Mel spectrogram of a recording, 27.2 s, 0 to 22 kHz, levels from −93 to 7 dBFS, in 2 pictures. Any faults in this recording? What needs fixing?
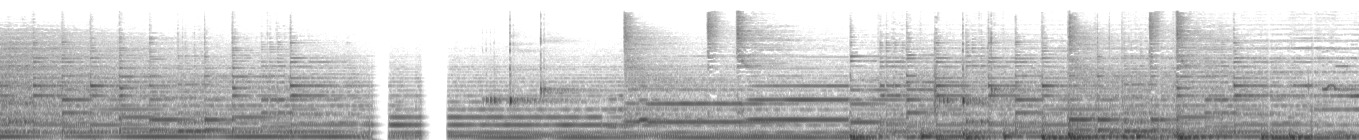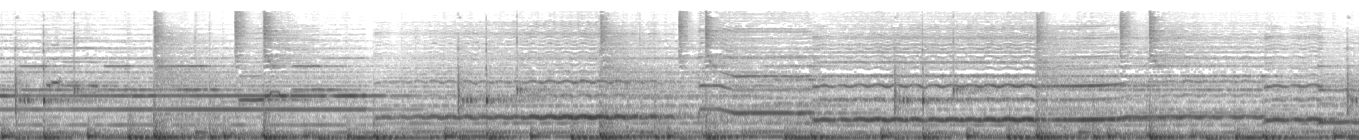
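From 3.69 to 4.16 s the sound catches and drags three times, each hiccup held over rather than cut. The longest hang is 158 ms, and together they fill 251 ms, about half of that stretch, with nothing actually lost. These are repeated stalls (stutter). Packets arrived late or slower than playback, so the jitter buffer kept running dry and the receiver stretched the last sound until fresh audio arrived. A deeper or adaptive jitter buffer on the receiving side, plus a steadier network path, would prevent it.

Right after, from 4.20 to 4.49 s, the sound freezes into a fading continuation that falls to silence for about 190 ms, then resumes where it left off. The pause adds 266 ms of filled time and 266 ms of extra delay, with nothing missing. This is a call audio freeze, likely caused by packets held up in transit, which emptied the jitter buffer until they arrived. 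Reducing congestion on the route and allowing more buffer headroom would prevent it.

From 9.70 to 10.79 s the sound plays noticeably hurried at the same pitch, running at 108% speed. It happens again more gently from 14.97 to 17.08 s at 104%, and from 19.77 to 21.87 s at 107%. This is jitter buffer speed-up. After a backlog built up, the receiver trimmed short pitch-period slices to bring the delay down, roughly 100 ms in each of the first two passes and about 150 ms in the third. Spreading that catch-up more gently, or avoiding the bursts that overfill the buffer, would prevent it.

Between 11.20 and 13.24 s there are about seven brief ticks and smears, none longer than about 20 ms. These are scattered short gaps. Isolated packets were lost, 160 ms of audio in all, and the receiver patched each hole by extending the previous sound, roughly 100 ms of fill covering a small share of the stretch. 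Forward error correction or packet redundancy, together with lower packet loss on the link, would prevent it.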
